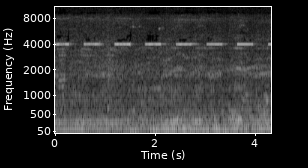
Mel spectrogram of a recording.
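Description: Street traffic and the rumble of a vehicle riding along a city road, with a high electronic beep repeating steadily about every half second throughout.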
